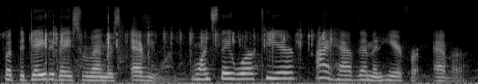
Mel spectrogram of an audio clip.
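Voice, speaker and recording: An actress as a lively, chatty veteran nurse. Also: female voice, medium pitch, fairly quick, background noise, natural voice. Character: chatty, flirtatious veteran nurse in her early fifties. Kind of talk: audio drama dialogue.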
